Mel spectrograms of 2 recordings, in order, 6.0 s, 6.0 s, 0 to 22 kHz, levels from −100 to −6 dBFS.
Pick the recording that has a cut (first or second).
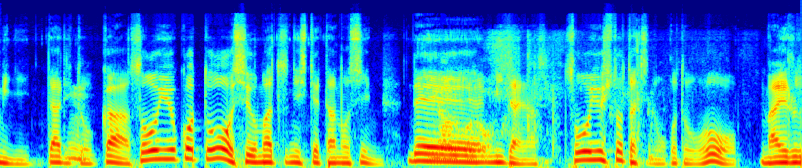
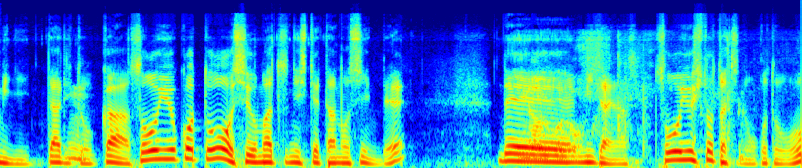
first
